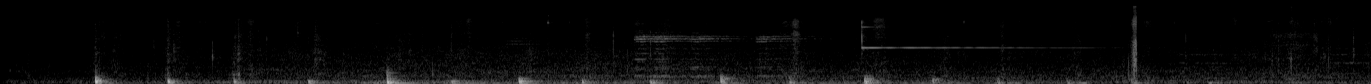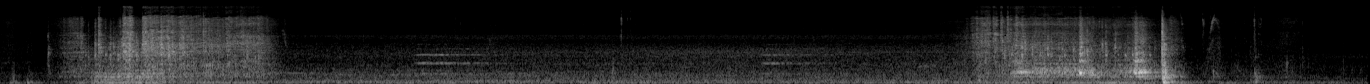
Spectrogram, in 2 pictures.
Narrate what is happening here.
I walked down the hallway to the living room, and I received a notification while walking. I opened the window to look for something, then closed it again.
